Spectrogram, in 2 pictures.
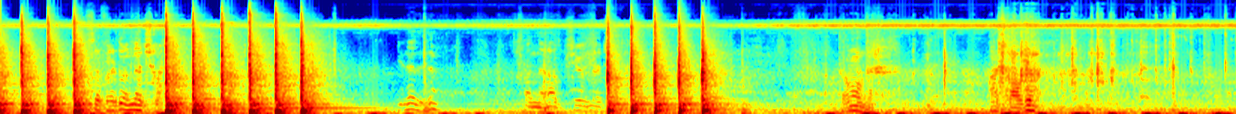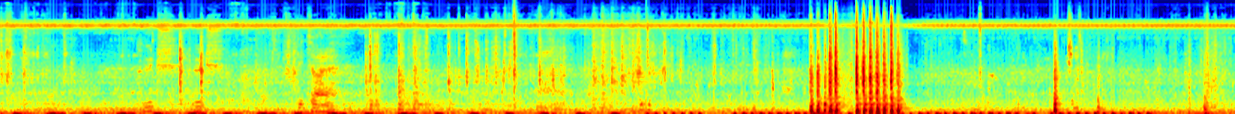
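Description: Quick runs of hammer blows, about three or four a second, in three bursts: at the start, around eight seconds in and near the end, with softer, lower knocking in between. A steady high-pitched insect drone runs underneath.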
